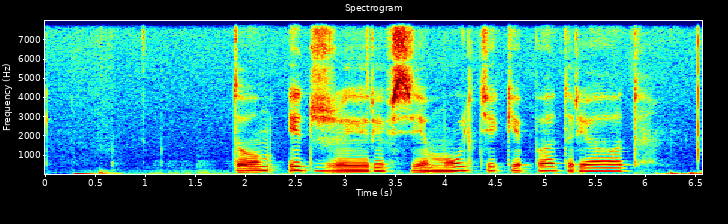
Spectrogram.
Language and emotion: Russian, sad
